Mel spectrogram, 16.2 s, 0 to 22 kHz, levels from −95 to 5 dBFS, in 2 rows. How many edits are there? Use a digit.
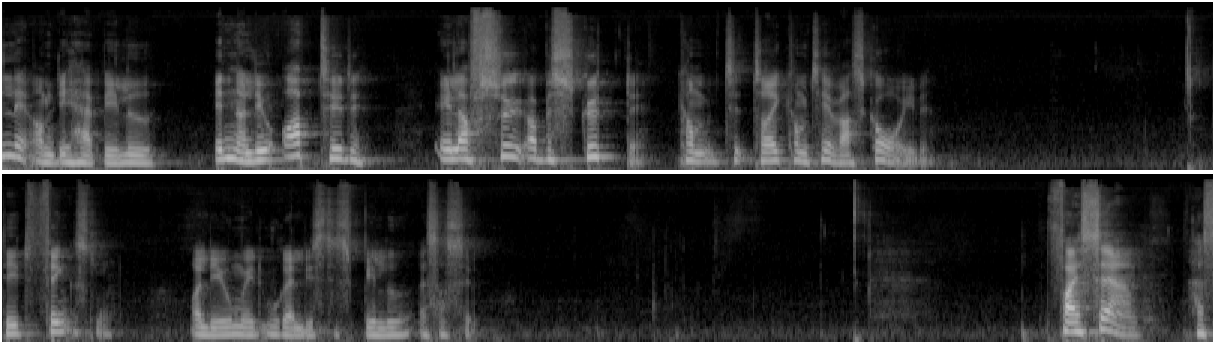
1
